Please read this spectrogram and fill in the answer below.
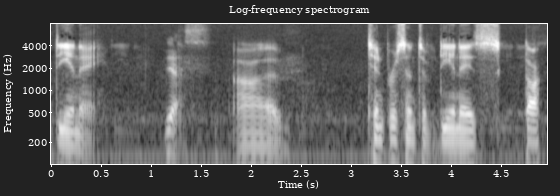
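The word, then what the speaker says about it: DeNA: That's D, lowercase e, capital N, capital A. Pronounced DNA.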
